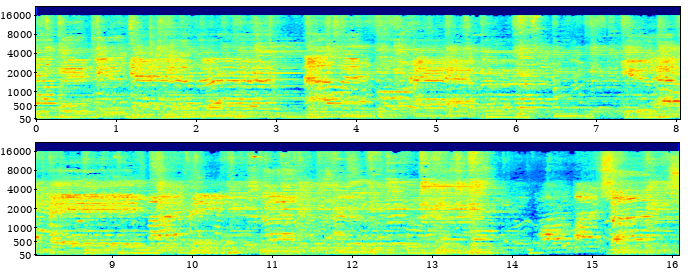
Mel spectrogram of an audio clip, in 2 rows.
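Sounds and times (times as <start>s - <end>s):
bluegrass band playing: 0.0s - 16.0s
voices singing: 0.0s - 16.0s.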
